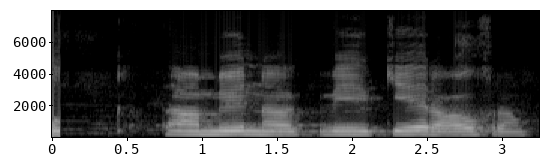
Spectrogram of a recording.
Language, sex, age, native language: Icelandic, male, 9, Icelandic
